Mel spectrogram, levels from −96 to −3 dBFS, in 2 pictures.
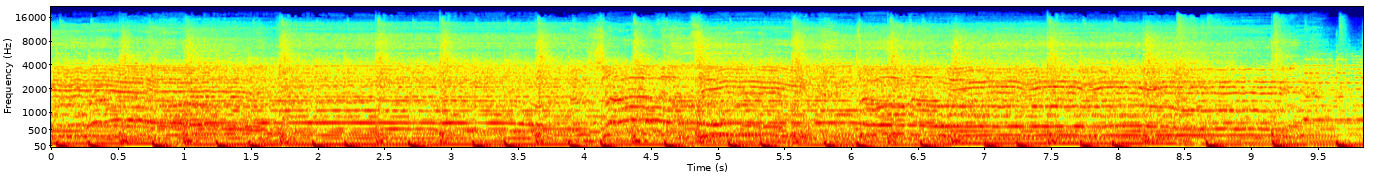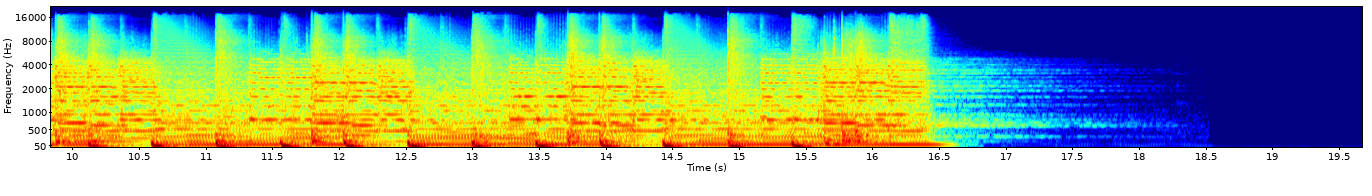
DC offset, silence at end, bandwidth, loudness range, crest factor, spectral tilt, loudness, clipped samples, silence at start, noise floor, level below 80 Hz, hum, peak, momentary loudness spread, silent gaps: under 0.1%; 3.05 s; 17 kHz; 6 LU; 10 dB; -4.5 dB/octave; -10 LUFS; under 0.1%; 0 s; -85 dBFS; -16 dBFS; 50 Hz at -25 dBFS; 0 dBFS; 5 LU; none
